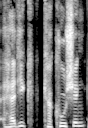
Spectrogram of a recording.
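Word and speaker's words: Hadi Ka-Koush: Det er Hadik Kakushing. Er det ikke sådan, det udtales? – Ja, fra Adam og Nora.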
